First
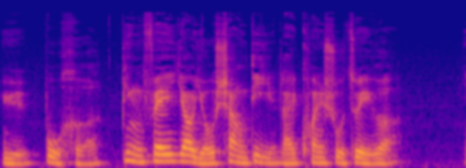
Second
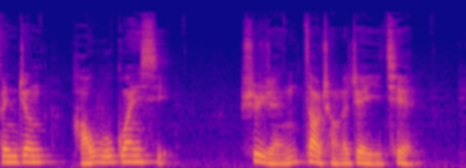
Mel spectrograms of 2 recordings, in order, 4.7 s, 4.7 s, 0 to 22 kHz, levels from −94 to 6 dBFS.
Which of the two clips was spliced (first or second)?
first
